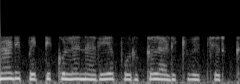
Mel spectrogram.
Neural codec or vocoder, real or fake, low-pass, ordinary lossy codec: none; real; 3.6 kHz; Opus, 16 kbps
